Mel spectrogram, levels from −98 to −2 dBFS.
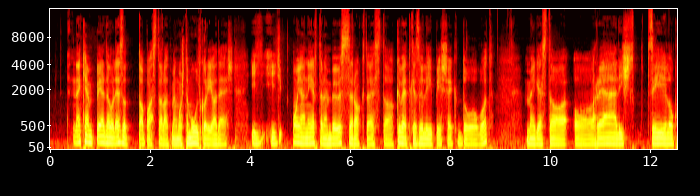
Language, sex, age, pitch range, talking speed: Hungarian, male, 20-39, 100-115 Hz, 125 wpm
